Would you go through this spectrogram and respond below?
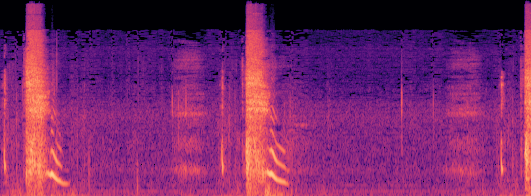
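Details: Two loud, explosive sneezes about three seconds apart, each with a sharp intake before it, coming on suddenly and interrupting speech; a sneezing fit.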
